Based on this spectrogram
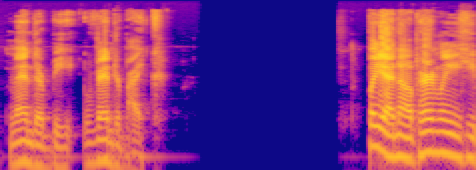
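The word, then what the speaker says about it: Van Der Beek: It's not Beek, it's Vanderbeek.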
